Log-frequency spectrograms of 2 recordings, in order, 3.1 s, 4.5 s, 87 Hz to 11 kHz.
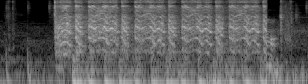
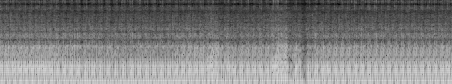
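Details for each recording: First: Wrecked 2021 Aprilia RSV4 being revived on a chilly day with a fully charged battery and fuel, in neutral: starter churns in quick, even pulses for about two seconds but it never fires; it cranks without starting. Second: Wrecked 2021 Aprilia RSV4 V4 being rebuilt, first run on a chilly day without coolant: steady, even idle with a smooth, regular beat, no knocks, misses or smoke; suspected corroded piston rings seem not too bad.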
